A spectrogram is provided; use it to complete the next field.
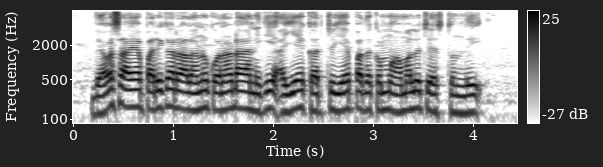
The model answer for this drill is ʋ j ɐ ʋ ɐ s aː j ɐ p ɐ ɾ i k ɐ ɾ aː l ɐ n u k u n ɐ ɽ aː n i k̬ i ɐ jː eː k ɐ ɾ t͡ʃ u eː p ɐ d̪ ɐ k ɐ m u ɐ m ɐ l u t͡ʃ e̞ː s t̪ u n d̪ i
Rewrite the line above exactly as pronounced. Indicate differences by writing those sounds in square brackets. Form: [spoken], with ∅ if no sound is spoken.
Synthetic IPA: ʋ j ɐ ʋ ɐ s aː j ɐ p ɐ ɾ i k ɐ ɾ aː l ɐ n u k [ɔ] n ɐ ɽ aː n i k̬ i ɐ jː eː k ɐ ɾ t͡ʃ u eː p ɐ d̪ ɐ k ɐ m u ɐ m ɐ l u t͡ʃ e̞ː s t̪ u n d̪ i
